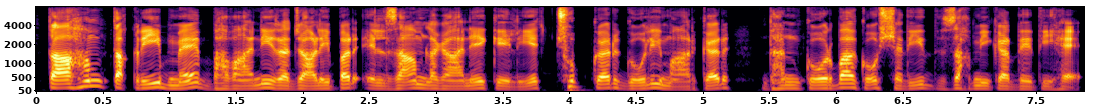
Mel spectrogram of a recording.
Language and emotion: Urdu, neutral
